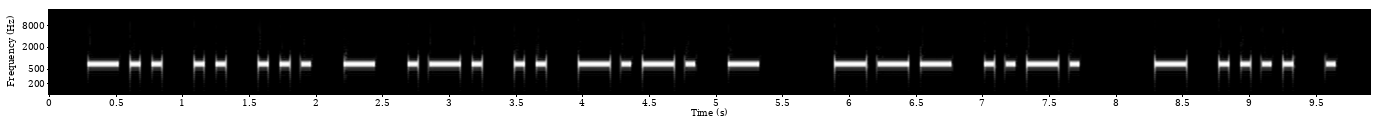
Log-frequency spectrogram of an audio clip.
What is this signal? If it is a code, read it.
Morse code, heard as a keyed tone, about 15 wpm, 700 Hz. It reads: DISTRICT OF THE
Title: Sentences from Top 1600 Words 15wpm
